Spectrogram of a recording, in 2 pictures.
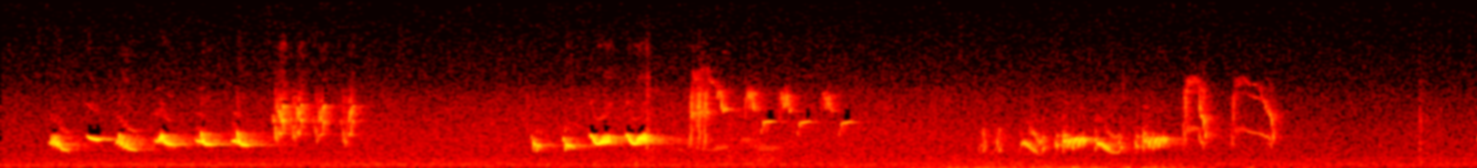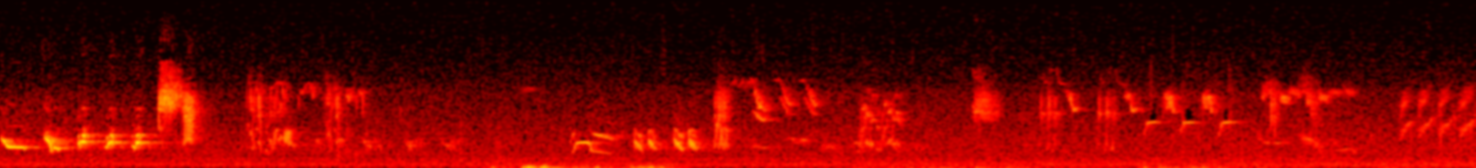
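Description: Grey-backed thrush singing: short phrases of clear whistled notes, often repeated several times in quick succession, each phrase lasting a couple of seconds and followed by a pause of a few seconds.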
